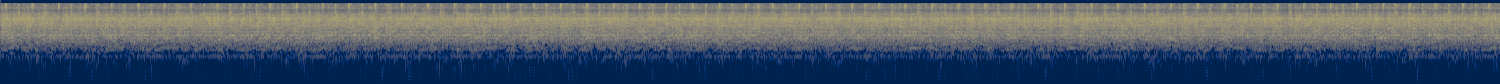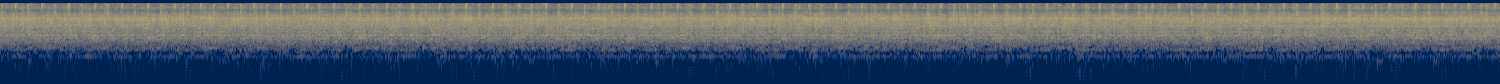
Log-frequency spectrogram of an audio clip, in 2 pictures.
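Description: enMotion automatic paper towel dispenser's small electric motor running steadily, a continuous even hum.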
